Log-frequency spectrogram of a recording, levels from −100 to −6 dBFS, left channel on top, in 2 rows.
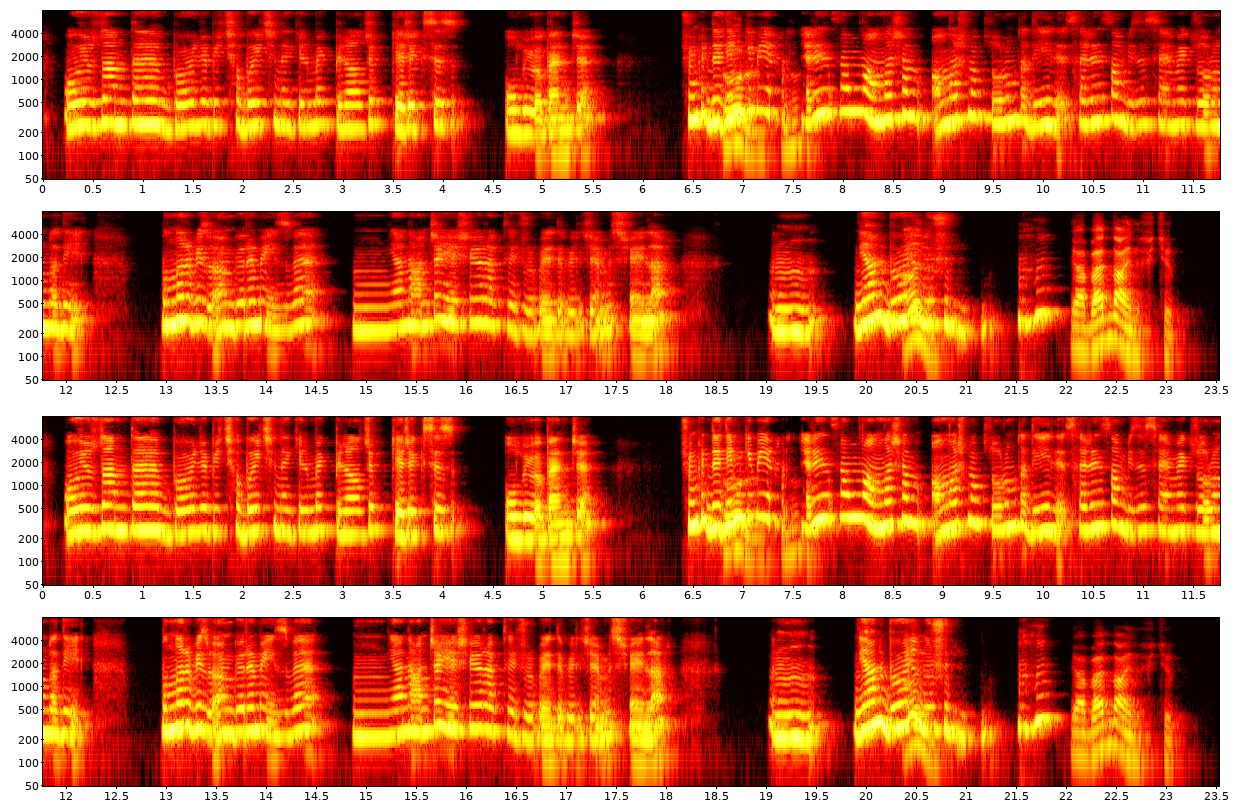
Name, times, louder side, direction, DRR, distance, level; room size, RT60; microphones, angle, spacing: voice 1, 0.0-4.2 4.6-5.5 6.4-7.3 7.6-12.2 13.0-14.5 14.9-18.0 19.0-19.6 19.9-21.3 21.5-21.9, right 2 dB, 65° right, 1.5 m, -27 dB
voice 2, 6.8-7.6 20.4-20.7 22.1-23.1, left 3 dB, 70° left, 1.0 m, -33 dB
11.0 x 8.8 x 6.2 m
head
